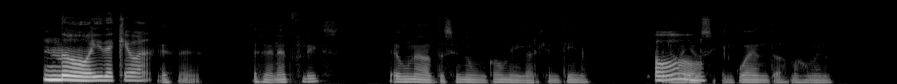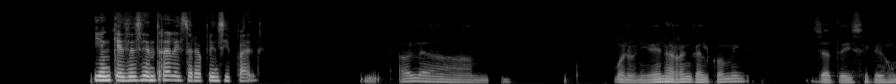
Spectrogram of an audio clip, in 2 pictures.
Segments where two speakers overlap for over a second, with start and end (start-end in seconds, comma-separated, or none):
none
